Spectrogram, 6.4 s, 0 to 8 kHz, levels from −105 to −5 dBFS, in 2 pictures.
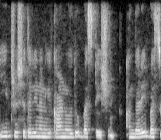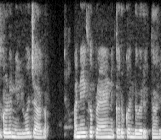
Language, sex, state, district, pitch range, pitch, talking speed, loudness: Kannada, female, Karnataka, Dharwad, 200-230 Hz, 210 Hz, 140 wpm, -16 LUFS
